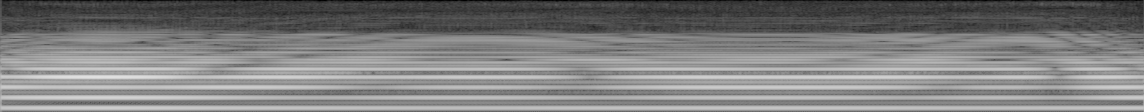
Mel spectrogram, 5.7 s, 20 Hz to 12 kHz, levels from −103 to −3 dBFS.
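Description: The music signal shows no technical faults at any point.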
